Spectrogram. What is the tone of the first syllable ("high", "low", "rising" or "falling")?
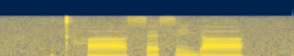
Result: low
